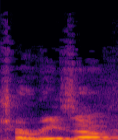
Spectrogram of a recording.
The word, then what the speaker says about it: chorizo: It's actually pronounced chorizo.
